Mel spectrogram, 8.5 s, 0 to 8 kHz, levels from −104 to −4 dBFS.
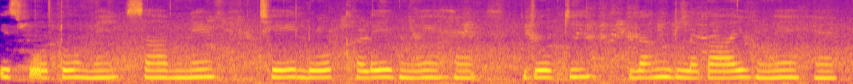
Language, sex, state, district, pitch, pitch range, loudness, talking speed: Hindi, female, Uttar Pradesh, Lucknow, 255 Hz, 245-260 Hz, -13 LUFS, 100 wpm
